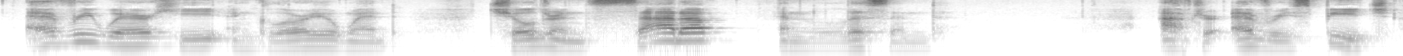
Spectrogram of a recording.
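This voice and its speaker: A read-aloud narrator telling a children's storybook expressively, with deliberate, dramatic phrasing. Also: mid-range voice.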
